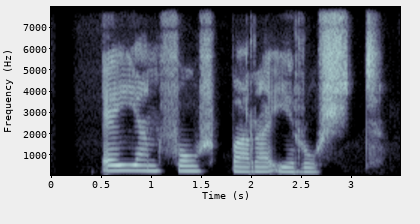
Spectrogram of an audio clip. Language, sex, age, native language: Icelandic, male, 7, Icelandic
